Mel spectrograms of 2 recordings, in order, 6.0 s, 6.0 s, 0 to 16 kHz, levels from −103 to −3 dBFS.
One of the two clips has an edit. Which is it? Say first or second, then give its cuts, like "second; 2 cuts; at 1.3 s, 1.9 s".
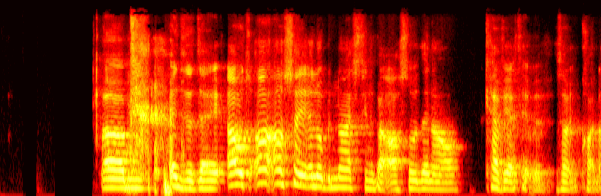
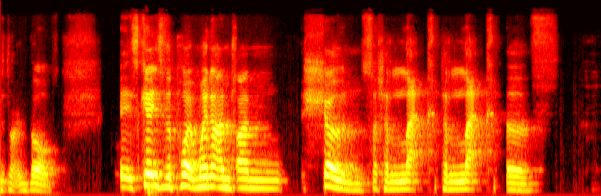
second; 3 cuts; at 1.0 s, 2.3 s, 4.4 s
